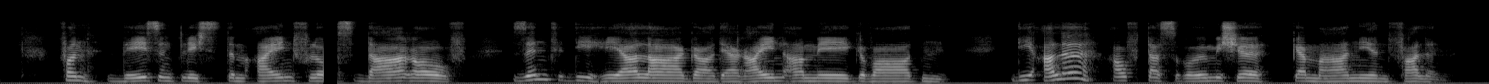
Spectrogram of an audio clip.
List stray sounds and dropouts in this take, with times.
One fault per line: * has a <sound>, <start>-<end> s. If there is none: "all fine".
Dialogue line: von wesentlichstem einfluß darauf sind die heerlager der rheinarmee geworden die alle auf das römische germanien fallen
* has a dropout, 3.2-3.4 s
